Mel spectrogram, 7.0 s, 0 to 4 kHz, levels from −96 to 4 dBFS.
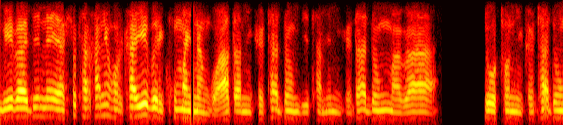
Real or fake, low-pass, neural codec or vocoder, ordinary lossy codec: real; 3.6 kHz; none; Opus, 16 kbps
